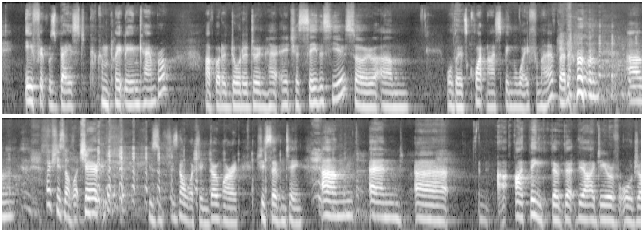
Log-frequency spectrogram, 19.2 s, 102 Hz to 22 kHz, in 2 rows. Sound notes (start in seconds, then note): 8.4 audience laughs; 8.5 laughs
